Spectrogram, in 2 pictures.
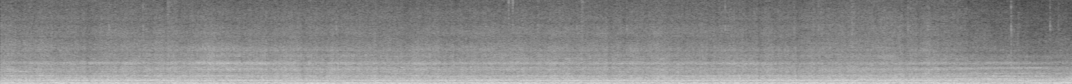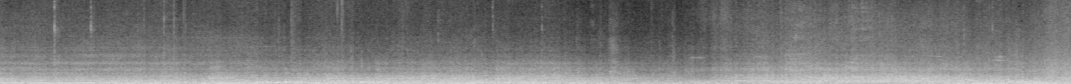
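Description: A train rumbles along the rails, echoing loudly inside a tunnel.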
